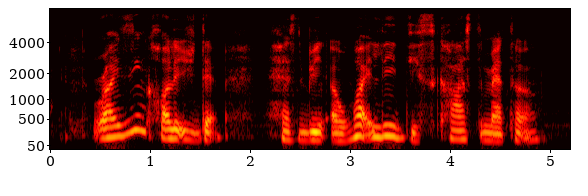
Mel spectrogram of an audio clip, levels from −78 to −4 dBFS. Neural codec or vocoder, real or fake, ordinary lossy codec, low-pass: none; real; Opus, 64 kbps; 7.2 kHz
